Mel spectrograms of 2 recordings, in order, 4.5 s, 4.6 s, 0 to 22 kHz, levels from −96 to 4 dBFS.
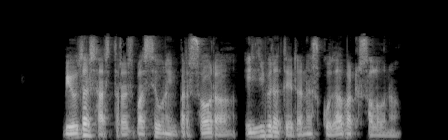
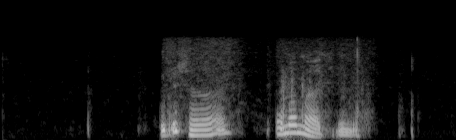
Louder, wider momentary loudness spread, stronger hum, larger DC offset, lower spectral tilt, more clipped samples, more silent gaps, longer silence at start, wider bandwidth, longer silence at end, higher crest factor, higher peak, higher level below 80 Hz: about the same, -27 LUFS vs -28 LUFS; second, 8 LU vs 11 LU; neither; neither; second, -4 dB/octave vs -9 dB/octave; neither; first, 2.39-2.45 s vs none; second, 0.65 s vs 1.6 s; first, 8.4 kHz vs 7.4 kHz; second, 0.5 s vs 0.95 s; about the same, 22 dB vs 20 dB; first, -6 dBFS vs -12 dBFS; first, -62 dBFS vs -70 dBFS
